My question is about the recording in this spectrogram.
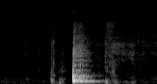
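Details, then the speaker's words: TPA3116D2 amplifier board: two light switch clicks, then a single deep thump from the speaker as the amplifier is switched off; a power-off pop from the amplifier. "Esse som de estalo vem deste amplificador e, em segundo lugar, há um som de estalo quando você o desliga."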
